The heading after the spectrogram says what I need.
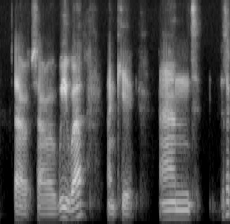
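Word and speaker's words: Saro-Wiwa: I think you mentioned uh the relationship with uh Sorowia. I can't my pronunciation is not Sarah Wiiwa. Sowiwa.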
